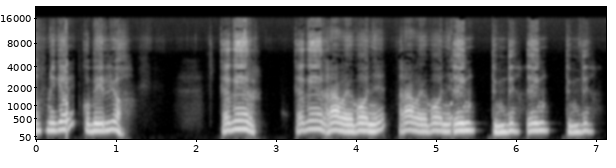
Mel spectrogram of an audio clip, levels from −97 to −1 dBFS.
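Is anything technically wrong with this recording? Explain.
Yes. Damaged data in a compressed stream occurs twice, at 0.36 to 0.40 s and at 5.16 to 5.21 s. Corrupted bytes make the decoder misread those frames and lose sync until it finds the next valid frame header, so each spot is a short chirp or blip.

A doubled audio track begins abruptly at 3.22 s and continues to the end. The likely cause is a second capture path or an edit carrying the same speech about a second late, somewhat quieter. The result is a dry, full-band repeat with no room decay.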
